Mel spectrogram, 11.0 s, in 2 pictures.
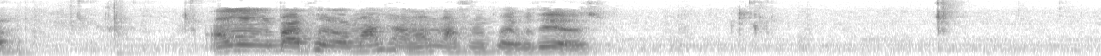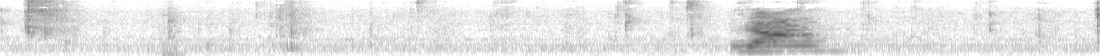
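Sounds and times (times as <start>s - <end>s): quiet chewing: 3.4s - 11.0s.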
